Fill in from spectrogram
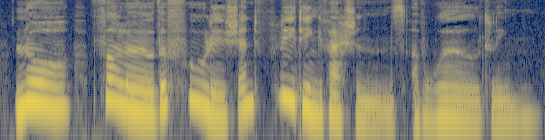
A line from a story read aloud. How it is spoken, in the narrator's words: she said in a hollow voice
